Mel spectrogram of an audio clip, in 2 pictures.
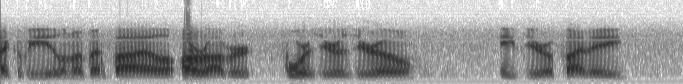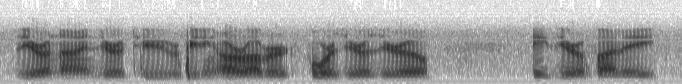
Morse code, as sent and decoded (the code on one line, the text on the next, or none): none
